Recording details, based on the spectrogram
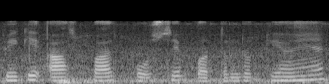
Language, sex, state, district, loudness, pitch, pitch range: Hindi, female, Uttar Pradesh, Saharanpur, -17 LUFS, 180 Hz, 170-200 Hz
